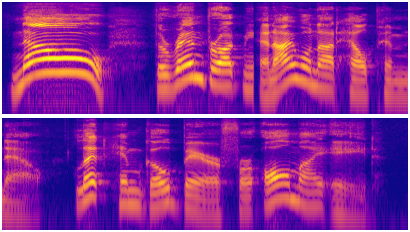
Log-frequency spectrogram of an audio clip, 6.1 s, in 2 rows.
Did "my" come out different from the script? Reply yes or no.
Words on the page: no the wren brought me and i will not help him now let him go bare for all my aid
no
